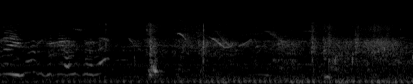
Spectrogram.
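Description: Faint bird calls: a wavering, cluck-like call in the first second, then scattered short high chirps.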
